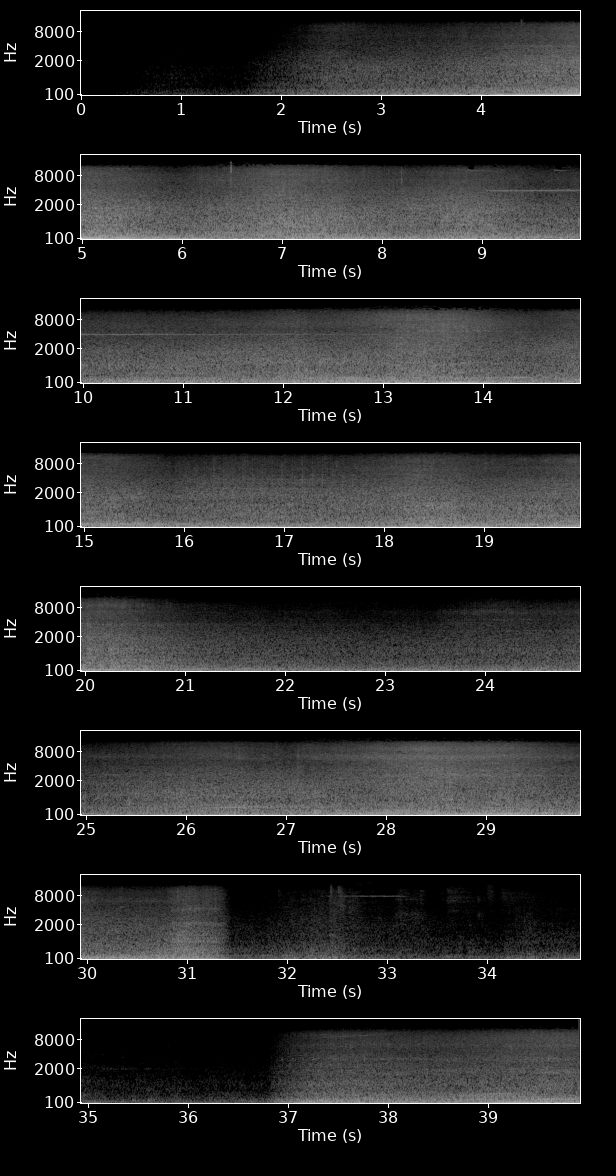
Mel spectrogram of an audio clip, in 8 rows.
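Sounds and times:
road traffic rumble: 1.8s - 32.1s, 36.8s - 39.9s
cars passing: 2.0s - 31.5s, 36.8s - 39.9s
vehicle passing: 36.9s - 39.9s.

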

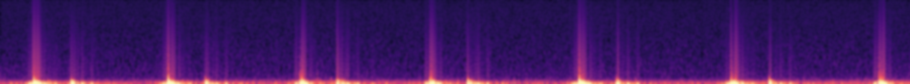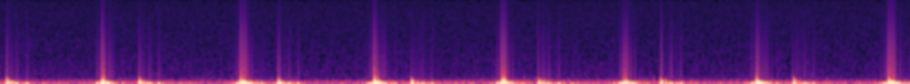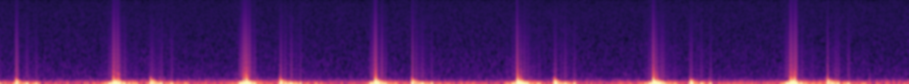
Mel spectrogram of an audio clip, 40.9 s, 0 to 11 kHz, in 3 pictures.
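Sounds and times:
heart beating through stethoscope: 0.4s - 1.4s, 2.4s - 3.4s, 4.4s - 5.4s, 6.4s - 7.4s, 8.6s - 9.5s, 10.9s - 11.8s, 13.1s - 14.1s, 15.1s - 16.1s, 17.2s - 18.2s, 19.2s - 20.2s, 21.1s - 22.1s, 22.9s - 23.9s, 24.9s - 25.9s, 26.9s - 27.8s, 28.9s - 29.8s, 30.9s - 31.8s, 32.8s - 33.8s, 35.0s - 35.9s, 37.0s - 37.9s, 39.1s - 40.0s.

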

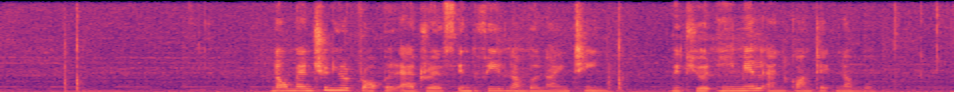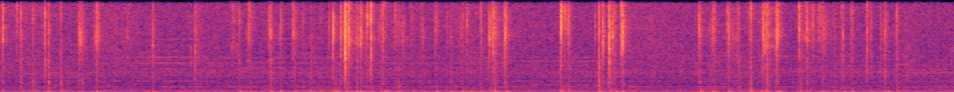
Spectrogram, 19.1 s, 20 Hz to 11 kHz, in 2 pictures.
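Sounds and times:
computer keyboard typing: 0.6s - 0.9s, 8.8s - 10.9s, 11.8s - 15.8s, 16.5s - 18.6s.

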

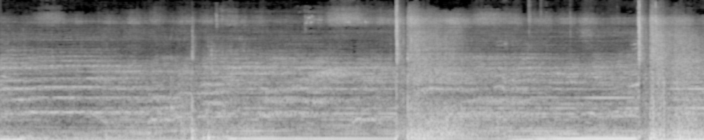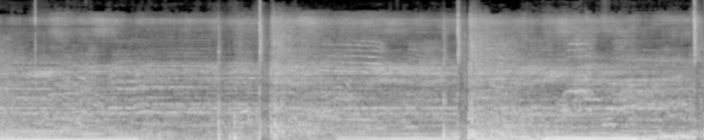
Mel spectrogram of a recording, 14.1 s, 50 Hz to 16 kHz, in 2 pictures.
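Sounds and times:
music with deep bass: 0.0s - 14.0s
fireworks bursting with bangs: 4.0s - 5.0s, 6.3s - 7.6s, 9.1s - 10.6s, 11.4s - 12.6s.

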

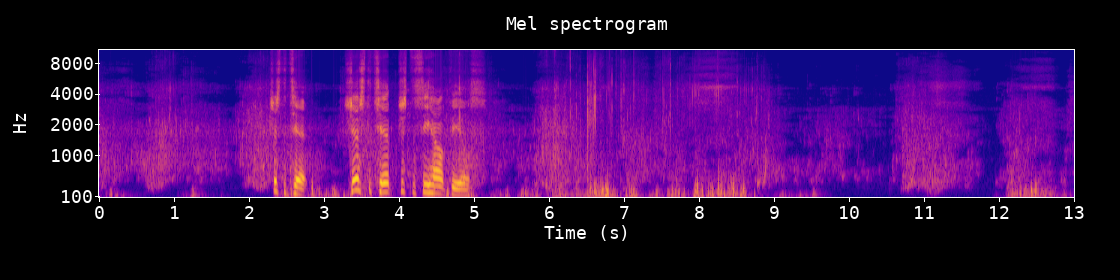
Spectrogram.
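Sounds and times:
small waves lapping: 0.0s - 13.0s
gusty wind on microphone: 1.1s - 1.5s, 2.5s - 3.6s, 4.6s - 9.8s, 12.0s - 13.0s.

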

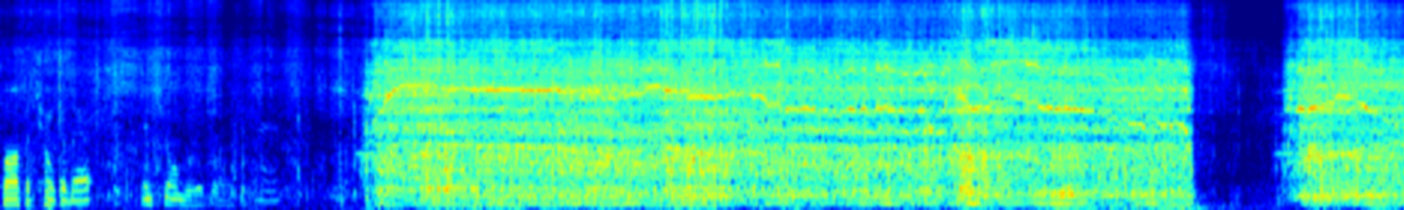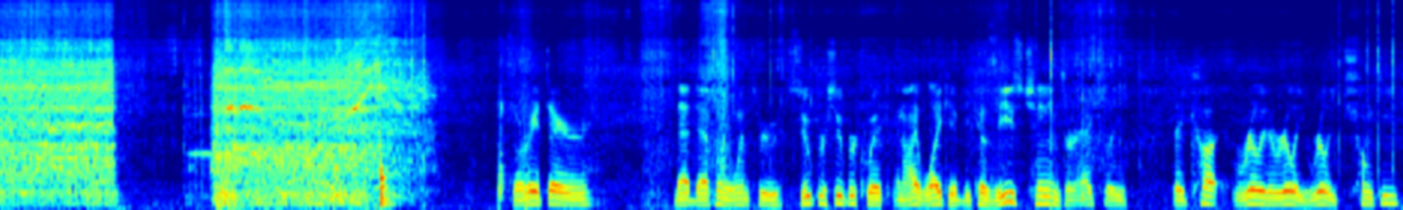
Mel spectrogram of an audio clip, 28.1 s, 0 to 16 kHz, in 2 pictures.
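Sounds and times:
chainsaw cutting a log: 3.6s - 12.0s, 12.8s - 15.3s, 16.0s - 18.4s.

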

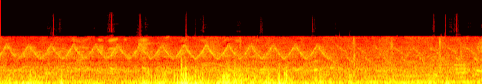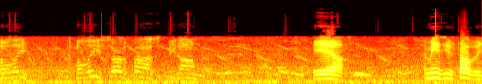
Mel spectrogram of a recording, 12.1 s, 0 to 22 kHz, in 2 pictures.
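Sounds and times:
electronic siren wailing: 0.0s - 12.0s.

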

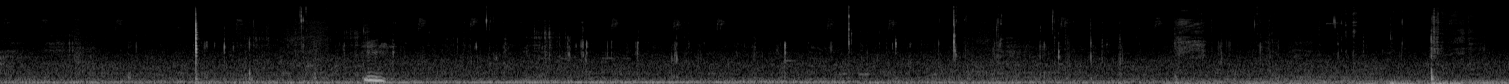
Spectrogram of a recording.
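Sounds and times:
close chewing with crisp crackles: 0.0s - 15.0s
steady low hum: 0.0s - 15.0s.

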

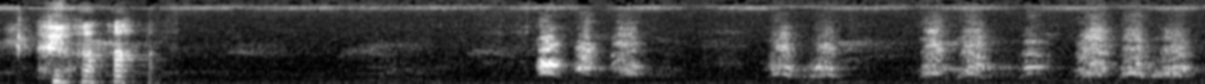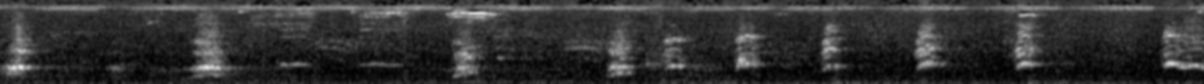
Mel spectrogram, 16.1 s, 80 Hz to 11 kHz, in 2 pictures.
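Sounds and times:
dogs barking through phone speaker: 3.6s - 10.2s, 12.1s - 15.1s, 15.8s - 16.0s.

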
